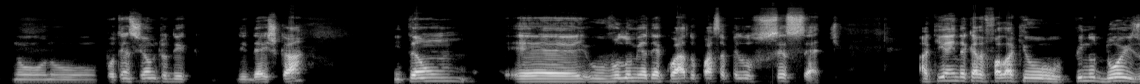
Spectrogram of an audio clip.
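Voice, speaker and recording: A man's voice: medium pitch, gravelly, fairly bright tone. A man with a Brazilian accent giving an informal technical tutorial, talking conversationally and step by step as a hobbyist presenter.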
